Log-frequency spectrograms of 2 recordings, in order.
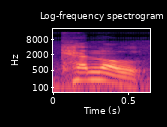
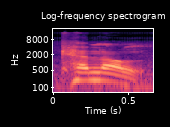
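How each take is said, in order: First: The first k sound has a puff of air. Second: The same.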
